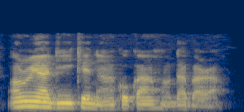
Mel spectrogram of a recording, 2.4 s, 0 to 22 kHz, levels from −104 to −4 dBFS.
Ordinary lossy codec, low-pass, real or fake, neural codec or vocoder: none; 7.2 kHz; real; none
